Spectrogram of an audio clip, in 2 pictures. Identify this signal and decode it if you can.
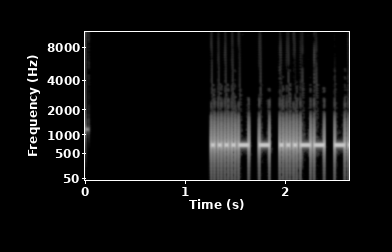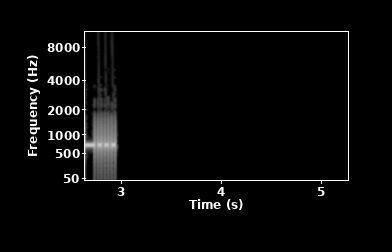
Morse code, heard as a keyed tone, about 34 wpm, 700 Hz. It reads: 4T37
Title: Common Cut Numbers - 4-Digit 35wpm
